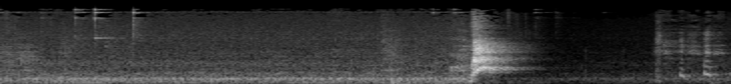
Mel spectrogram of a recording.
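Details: Australian Cattle Dog puppy Sully at an indoor bedtime play session with other dogs: a single loud sharp bark after a stretch of low hum, followed by faint scuffling.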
